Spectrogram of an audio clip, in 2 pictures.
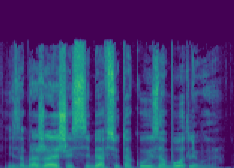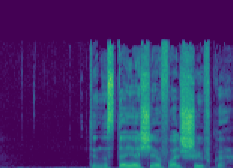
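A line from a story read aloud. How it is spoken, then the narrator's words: Sudden very rude. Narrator (Russian): внезапно очень грубо сказал Макс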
